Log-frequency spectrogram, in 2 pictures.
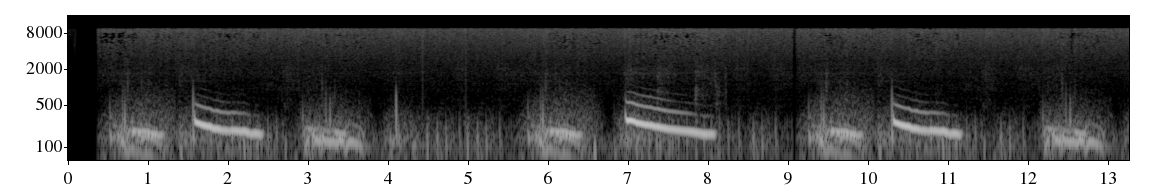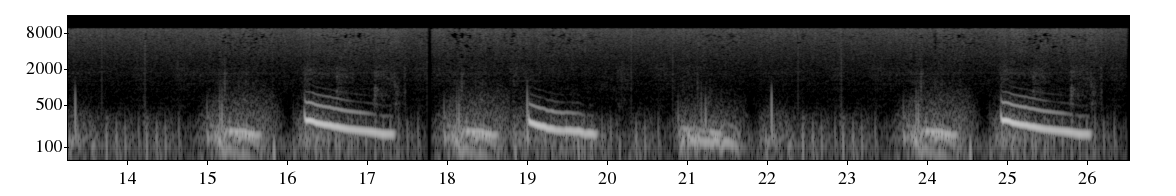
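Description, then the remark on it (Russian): Recording of a woman with chronic bronchitis: harsh breathing with dry, low-pitched rhonchi, about ten breath cycles in a steady rhythm, each carrying a loud, droning, snore-like tone that slides downward in pitch. No speech. “Прослушайте запись сухих басовых хрипов, сделанную у другой больной хроническим бронхитом.”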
